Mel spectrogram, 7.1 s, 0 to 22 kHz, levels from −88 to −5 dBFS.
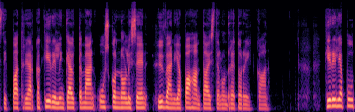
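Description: Right after "ja pahan taistelun retoriikkaan", at 5.65 to 5.74 s, the speech smears into a brief held, fading sound and then jumps ahead. At 6.13 to 6.28 s a longer smear dies to about 10 ms of silence before resuming. Both are a burst of packet loss: consecutive packets never arrived, so the receiver stretched the last sound, about 60 ms and then 120 ms, and the same lengths of speech were skipped.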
